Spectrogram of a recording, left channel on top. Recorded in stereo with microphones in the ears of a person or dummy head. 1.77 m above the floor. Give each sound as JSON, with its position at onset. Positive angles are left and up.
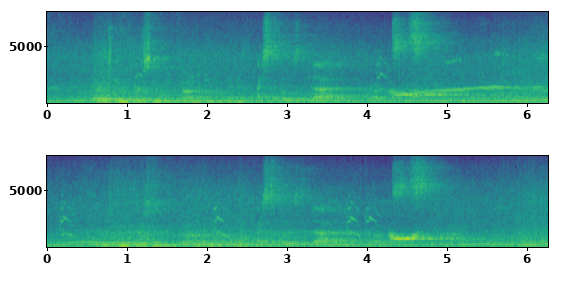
{"t": 0.6, "sound": "a man speaking", "side_deg": 30, "distance_m": 2.0}
{"t": 2.6, "sound": "a man speaking", "side_deg": 10, "distance_m": 1.9}
{"t": 4.3, "sound": "a sliding door", "side_deg": -35, "distance_m": 0.9}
